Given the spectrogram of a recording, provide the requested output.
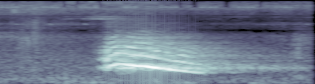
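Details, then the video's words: Sido Ham, a tuskless male Asian elephant, begging for food with one loud, bright squeal that swells and then slides downward for about half a second in quiet surroundings. "สีดอฮาม ร้องขอกินครับเสียงดังอันกึกก้อง"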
